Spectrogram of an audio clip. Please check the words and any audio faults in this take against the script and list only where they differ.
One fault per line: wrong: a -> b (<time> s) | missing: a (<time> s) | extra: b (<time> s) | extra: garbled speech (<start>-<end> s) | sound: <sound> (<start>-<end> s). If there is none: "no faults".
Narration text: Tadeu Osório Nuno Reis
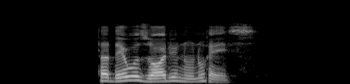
no faults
